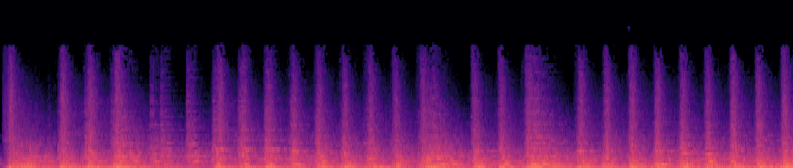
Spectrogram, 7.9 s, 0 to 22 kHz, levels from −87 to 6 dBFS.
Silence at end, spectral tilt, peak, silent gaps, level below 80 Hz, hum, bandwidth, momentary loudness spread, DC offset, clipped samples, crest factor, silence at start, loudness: 0 s; -5.5 dB/octave; -10 dBFS; none; -44 dBFS; none; 16 kHz; 3 LU; under 0.1%; under 0.1%; 16 dB; 0 s; -26 LUFS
